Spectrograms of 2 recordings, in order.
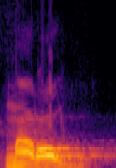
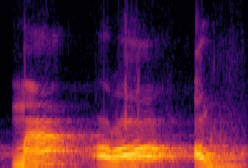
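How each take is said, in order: First: The 'ma' is pronounced light and thin. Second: The 'ma' is pronounced heavy and full. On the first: The speaker calls it right. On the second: The speaker calls it wrong.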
